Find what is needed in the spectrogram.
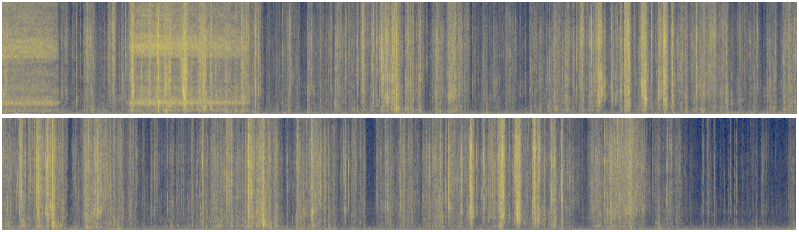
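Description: Trading card pack wrappers being torn open and crinkled by hand, a quick run of crackles and rips, with a longer sustained tearing sound in the first few seconds.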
